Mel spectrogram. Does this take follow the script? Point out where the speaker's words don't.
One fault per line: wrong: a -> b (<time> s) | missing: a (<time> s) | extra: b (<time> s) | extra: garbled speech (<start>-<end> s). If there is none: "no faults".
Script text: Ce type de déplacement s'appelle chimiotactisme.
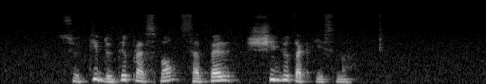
no faults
